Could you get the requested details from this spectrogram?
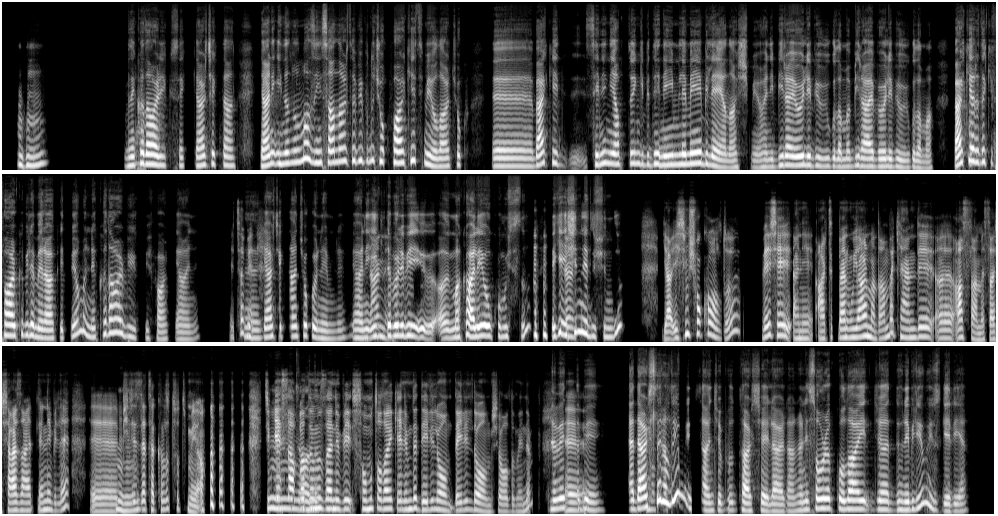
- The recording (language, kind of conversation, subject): Turkish, podcast, Evde enerji tasarrufu için hemen uygulayabileceğimiz öneriler nelerdir?
- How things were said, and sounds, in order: other background noise; chuckle; laugh; lip smack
